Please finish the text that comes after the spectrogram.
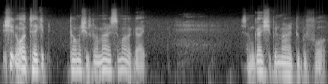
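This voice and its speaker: An actor playing a bitter, cornered burglar and killer in an old-time radio crime drama, speaking in halting, clipped sentences. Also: male voice, mid-range voice, gravelly. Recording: muffled vintage radio recording.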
